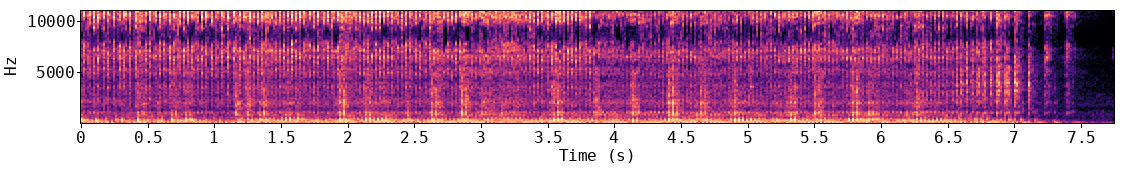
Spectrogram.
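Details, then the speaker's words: 1972 Suzuki TS185 with a 1971 CDI unit fitted, new carb and exhaust gaskets, off choke, carb not yet adjusted; fast steady two-stroke buzz idling at about 3,000 rpm, high idle from unadjusted carburetor. "it'll run but I haven't adjusted the carb at all so it's running kind of crazy it's idling at like 3,000 RPM"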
